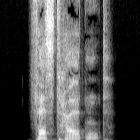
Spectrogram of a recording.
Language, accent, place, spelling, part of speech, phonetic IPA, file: German, Germany, Berlin, festhaltend, verb, [ˈfɛstˌhaltn̩t], De-festhaltend.ogg
- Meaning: present participle of festhalten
